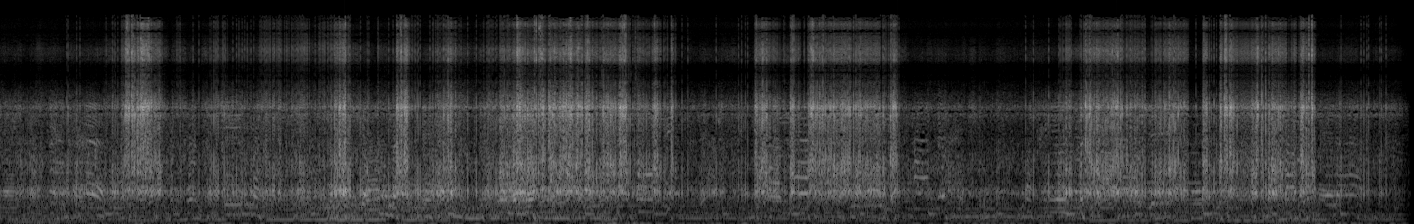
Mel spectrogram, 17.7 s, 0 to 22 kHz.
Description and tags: Lo-fi AM/FM radio (Distorted bass signal)
Lofi radio sound recorded with 3 EUR cheap radio unit.
Recorded with TASCAM DR-22WL.
In case you use any of my sounds, I will be happy to be informed, although it is not necessary.
am, distortion, electronic, field-recording, fm, frequency-sweep, glitch, industrial, lo-fi, lofi, noise, radio, shortwave, static, transmission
